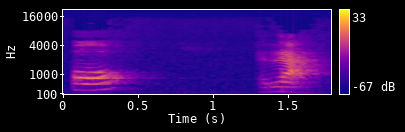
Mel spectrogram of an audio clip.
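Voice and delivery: "Ora" split loudly into o... ra; two strong separate beats in "Ora": o, ra; syllable by syllable. Shown as a demonstration. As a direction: sound out "Ora" with a long pause after the o. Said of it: "também tem duas sílabas".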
